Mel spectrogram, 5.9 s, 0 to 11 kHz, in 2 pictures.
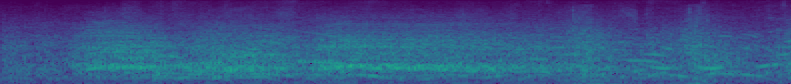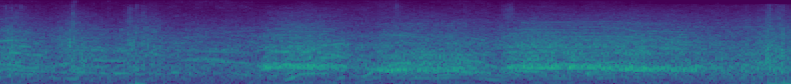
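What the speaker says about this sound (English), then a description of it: "this crowd doing their best to make a lot of racket" A stadium crowd roars in a simulated Dolphins vs. Jets NFL game in Madden 24 on PS5, a dense, steady wall of noise that swells and dips slightly throughout.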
